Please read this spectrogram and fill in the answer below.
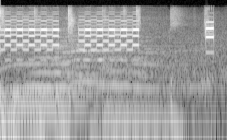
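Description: Mobile phone ringtone trilling in two bursts and stopping about a second and a half in, over soft background film music.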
